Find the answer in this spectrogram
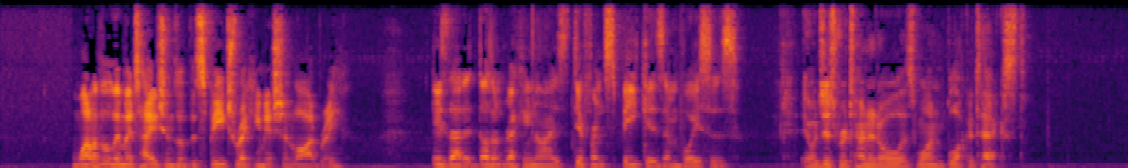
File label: multiple speakers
